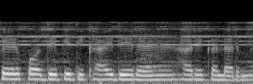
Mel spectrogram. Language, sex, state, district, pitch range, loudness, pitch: Hindi, female, Chhattisgarh, Balrampur, 215-235 Hz, -14 LUFS, 225 Hz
